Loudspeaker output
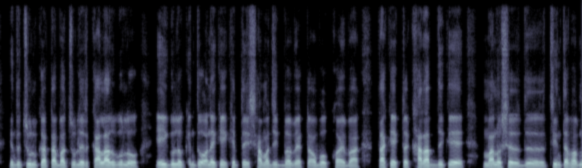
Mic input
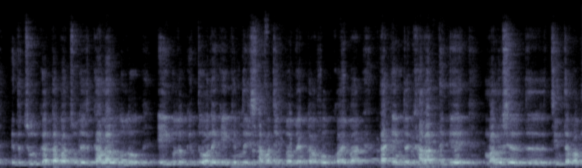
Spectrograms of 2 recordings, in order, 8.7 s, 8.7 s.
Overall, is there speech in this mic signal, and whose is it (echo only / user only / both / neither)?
both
